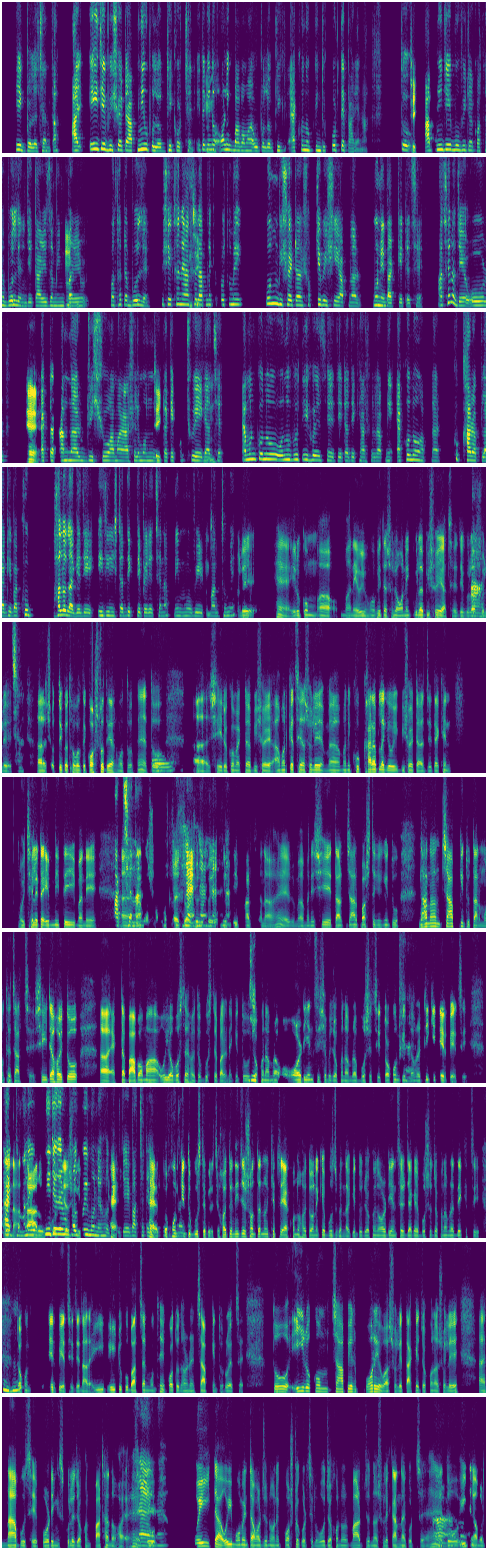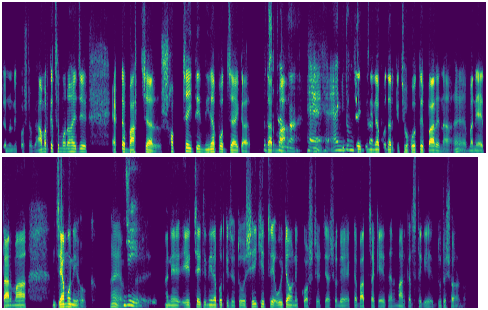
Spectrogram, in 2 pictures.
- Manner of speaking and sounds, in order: in English: "audience"; in English: "audience"; in English: "moment"
- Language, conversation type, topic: Bengali, podcast, কোন সিনেমা তোমার আবেগকে গভীরভাবে স্পর্শ করেছে?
